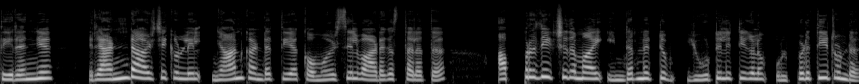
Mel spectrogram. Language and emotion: Malayalam, surprised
